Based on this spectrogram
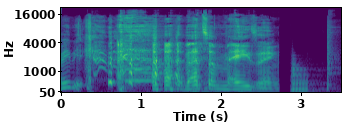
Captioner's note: laughter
